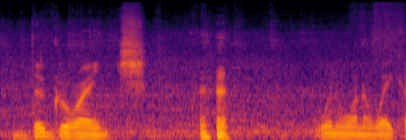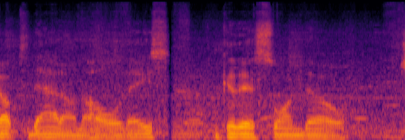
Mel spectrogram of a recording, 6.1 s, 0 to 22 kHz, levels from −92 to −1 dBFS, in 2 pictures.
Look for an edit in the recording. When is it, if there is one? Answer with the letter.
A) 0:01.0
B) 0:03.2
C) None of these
C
